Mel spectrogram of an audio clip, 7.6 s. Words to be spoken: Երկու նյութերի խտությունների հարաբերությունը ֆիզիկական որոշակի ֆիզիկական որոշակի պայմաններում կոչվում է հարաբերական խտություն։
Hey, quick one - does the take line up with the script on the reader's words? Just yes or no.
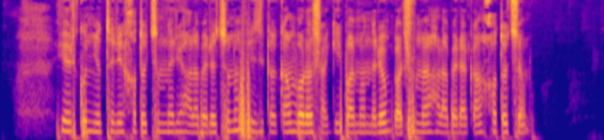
no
